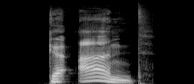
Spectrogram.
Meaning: past participle of ahnen
- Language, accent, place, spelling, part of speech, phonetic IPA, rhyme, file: German, Germany, Berlin, geahnt, verb, [ɡəˈʔaːnt], -aːnt, De-geahnt.ogg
